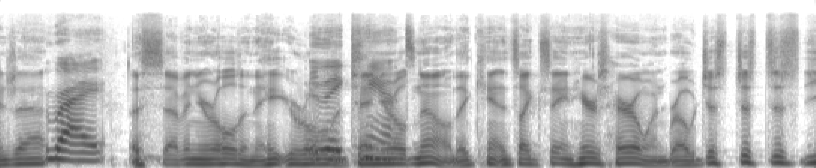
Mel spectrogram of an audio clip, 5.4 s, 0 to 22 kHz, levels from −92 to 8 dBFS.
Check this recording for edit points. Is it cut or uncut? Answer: uncut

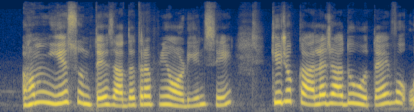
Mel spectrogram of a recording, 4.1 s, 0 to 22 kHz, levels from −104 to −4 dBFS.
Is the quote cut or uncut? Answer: uncut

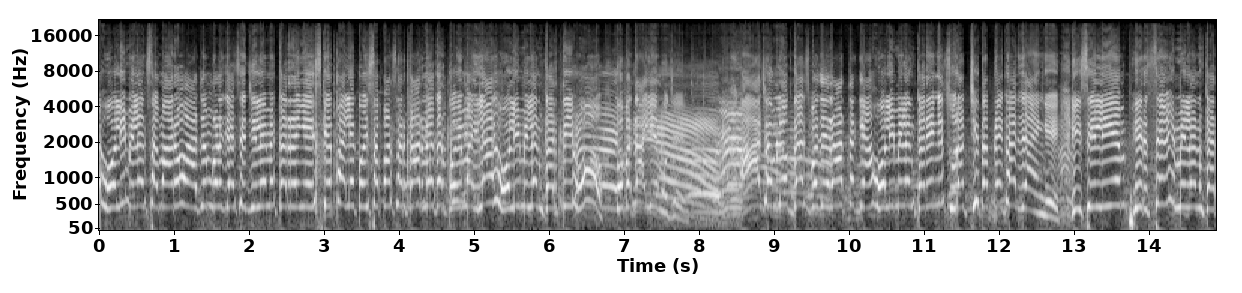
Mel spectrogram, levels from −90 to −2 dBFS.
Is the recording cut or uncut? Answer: uncut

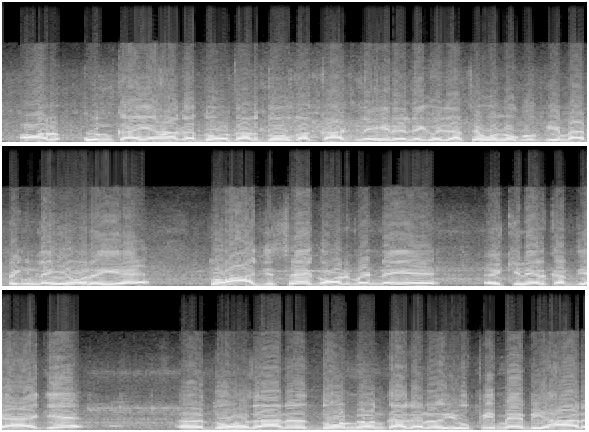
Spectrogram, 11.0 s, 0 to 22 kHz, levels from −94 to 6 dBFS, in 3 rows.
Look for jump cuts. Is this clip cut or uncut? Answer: uncut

